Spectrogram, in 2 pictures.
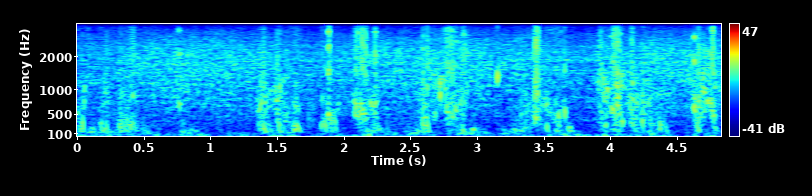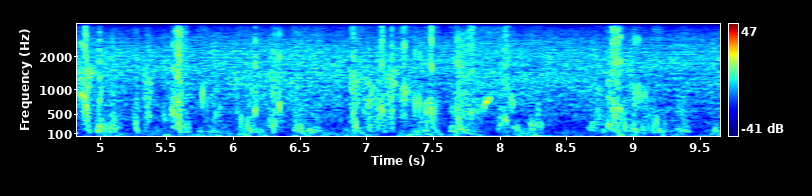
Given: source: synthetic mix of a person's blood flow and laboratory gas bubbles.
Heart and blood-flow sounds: Doppler ultrasound of blood flow; precordium
0.00-0.10 s: bubbles
0.14-0.48 s: bubbles
0.74-0.79 s: bubbles
1.32-1.98 s: bubbles
2.04-2.29 s: bubbles
2.32-2.37 s: bubbles
2.56-2.95 s: bubbles
3.12-3.19 s: bubbles
3.28-3.75 s: bubbles
3.89-4.47 s: bubbles
4.58-5.17 s: bubbles
5.23-5.71 s: bubbles
5.73-5.92 s: bubbles
5.99-6.68 s: bubbles
6.84-7.55 s: bubbles
7.59-8.14 s: bubbles
8.21-8.33 s: bubbles
8.64-9.46 s: bubbles
9.59-9.66 s: bubbles
From the record:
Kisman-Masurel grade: 343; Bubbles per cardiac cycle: rolling drumbeat, 9 or more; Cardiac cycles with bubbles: 100%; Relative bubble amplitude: loud (0.450 to 0.775); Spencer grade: 3 (all of the cardiac periods contain showers or single bubble signals, but not dominating or overriding the cardiac motion signals); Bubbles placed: anywhere in the cardiac cycle

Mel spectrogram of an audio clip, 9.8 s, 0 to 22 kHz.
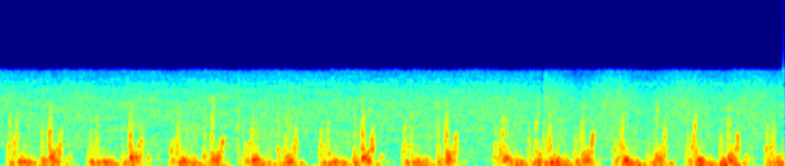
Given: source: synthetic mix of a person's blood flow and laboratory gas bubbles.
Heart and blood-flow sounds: Doppler ultrasound of blood flow; precordium
2.98-3.15 s: bubbles
From the record:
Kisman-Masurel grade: 121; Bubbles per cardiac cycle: 1 to 2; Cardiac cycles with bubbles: 10 to 50%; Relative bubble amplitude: barely perceptible (0.100 to 0.250); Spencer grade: 2 (many but less than half of the cardiac periods contain bubble signals, singularly or in groups); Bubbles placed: only in the low amplitude regions of the cardiac cycle

